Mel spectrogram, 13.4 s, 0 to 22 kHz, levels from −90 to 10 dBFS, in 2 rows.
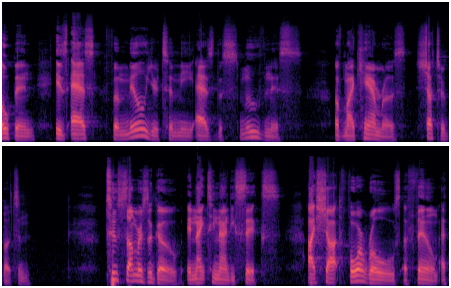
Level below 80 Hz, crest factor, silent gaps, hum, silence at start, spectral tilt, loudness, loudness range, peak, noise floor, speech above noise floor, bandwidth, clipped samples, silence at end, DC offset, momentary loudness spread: -54 dBFS; 20 dB; none; none; 0 s; -3 dB/octave; -30 LUFS; 6 LU; -12 dBFS; -75 dBFS; 45 dB; 16.5 kHz; under 0.1%; 0.05 s; under 0.1%; 14 LU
